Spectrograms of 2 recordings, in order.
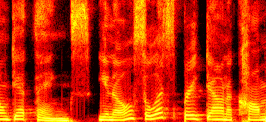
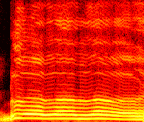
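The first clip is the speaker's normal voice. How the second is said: put-on higher-pitched drunken babble; mock belligerent drunk; 6 semitones higher, much slower than usual. Drunk man fails to explain himself to police, mock belligerent babble. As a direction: imitate a drunk who can't get his words out. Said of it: "and he was belligerent".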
